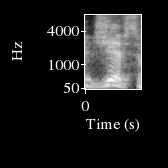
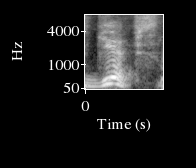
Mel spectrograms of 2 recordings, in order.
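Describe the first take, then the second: First: "gifs" with a soft g, like "jifs"; soft-g pronunciation. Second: "gifs" with a hard g, as in "gift"; hard-g pronunciation. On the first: Offering the other name for the posts, "gifs" with soft g. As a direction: say "gifs" starting with a j sound. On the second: Naming Greg's Twitter posts, "gifs" with hard g. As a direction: say "gifs" starting with a hard g sound. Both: Shown as a demonstration. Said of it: "upset if you mispronounce that".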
